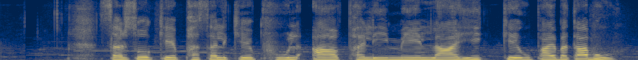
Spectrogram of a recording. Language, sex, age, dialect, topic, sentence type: Maithili, female, 18-24, Angika, agriculture, question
